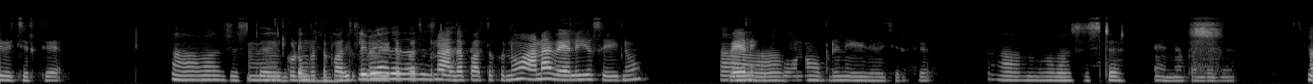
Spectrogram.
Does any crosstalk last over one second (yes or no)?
yes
